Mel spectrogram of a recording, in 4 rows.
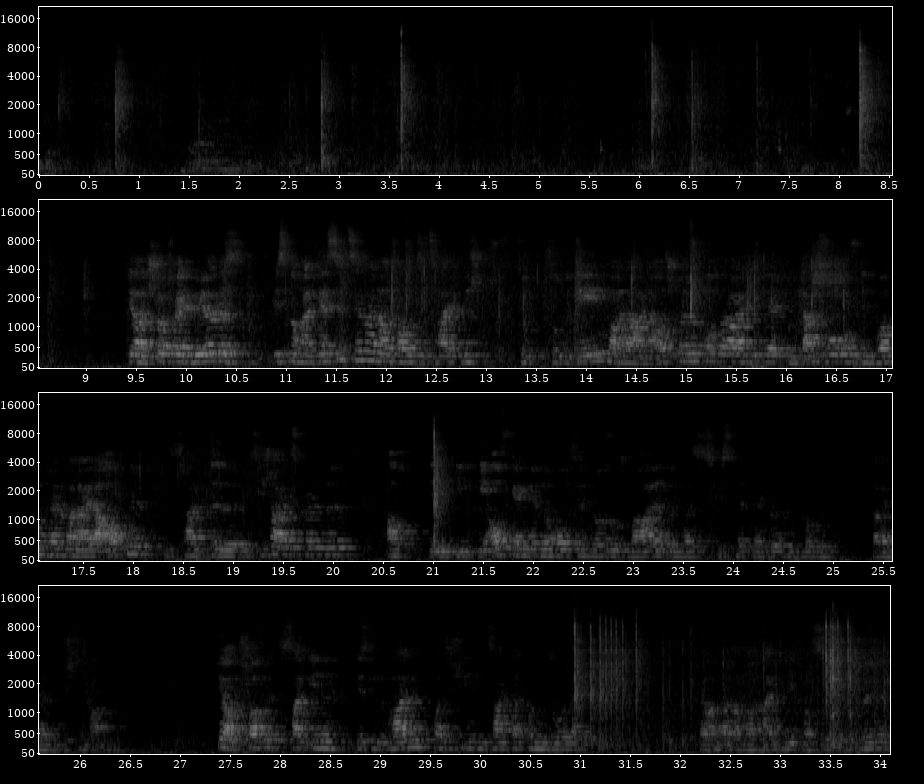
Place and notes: niederheimbach: burg sooneck - sooneck castle tour 4
guided tour through sooneck castle (4), visitors gliding on overshoes to the next room, guide continues the tour
the city, the country & me: october 17, 2010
